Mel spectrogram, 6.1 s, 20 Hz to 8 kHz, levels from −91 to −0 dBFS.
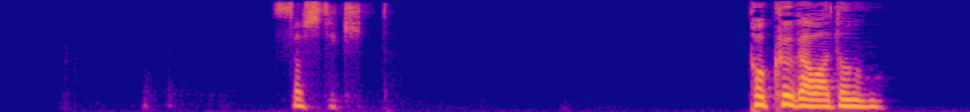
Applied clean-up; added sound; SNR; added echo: neural mask model DeepFilterNet 3.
